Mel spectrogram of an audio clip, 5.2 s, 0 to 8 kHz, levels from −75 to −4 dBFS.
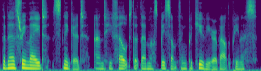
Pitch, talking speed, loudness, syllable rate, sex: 115 Hz, 185 wpm, -18 LUFS, 5.4 syllables/s, male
